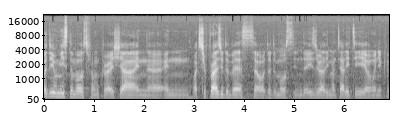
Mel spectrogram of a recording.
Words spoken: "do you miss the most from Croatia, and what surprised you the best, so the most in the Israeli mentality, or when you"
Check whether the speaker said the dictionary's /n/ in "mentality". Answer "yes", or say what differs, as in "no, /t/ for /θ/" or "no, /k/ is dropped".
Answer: yes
